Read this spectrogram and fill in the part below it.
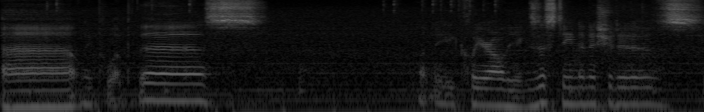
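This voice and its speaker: A man's voice: a little high, flat delivery, slow pace, vocal fry, background noise. A young man running a tabletop game as game master, rambling with plenty of fillers and restarts. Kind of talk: casual tabletop game narration.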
